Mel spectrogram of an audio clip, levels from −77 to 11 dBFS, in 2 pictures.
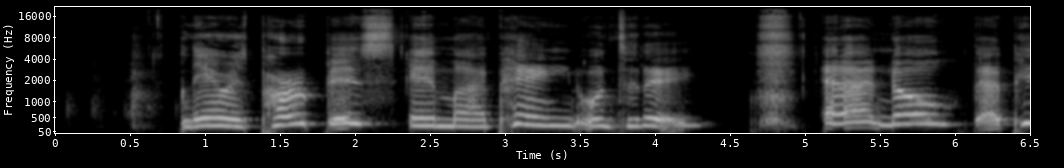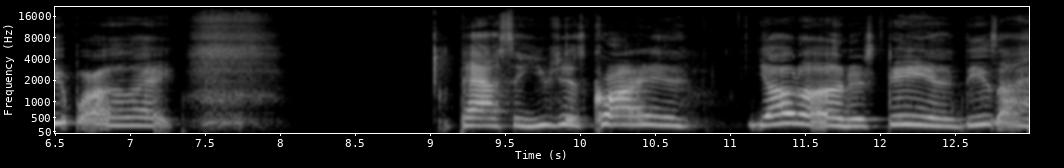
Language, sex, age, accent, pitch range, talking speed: English, male, 40-59, American, 250-310 Hz, 110 wpm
